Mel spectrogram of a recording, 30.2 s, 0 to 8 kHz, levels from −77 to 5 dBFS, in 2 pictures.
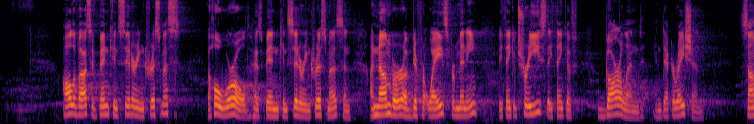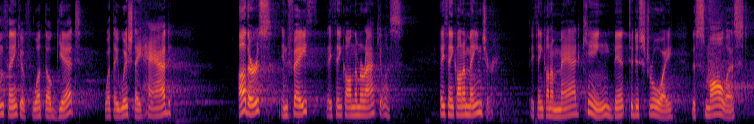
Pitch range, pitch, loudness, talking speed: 135-160 Hz, 145 Hz, -24 LUFS, 135 wpm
